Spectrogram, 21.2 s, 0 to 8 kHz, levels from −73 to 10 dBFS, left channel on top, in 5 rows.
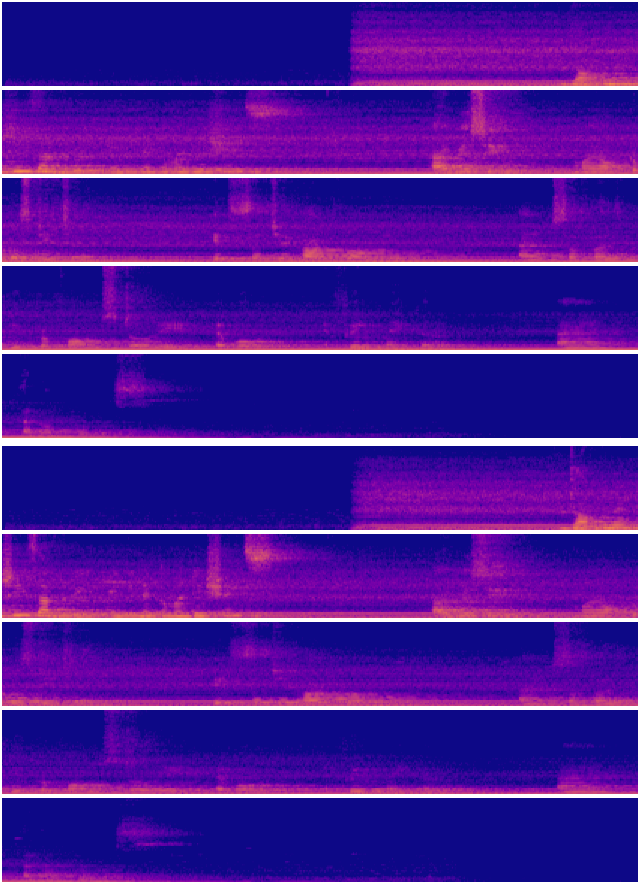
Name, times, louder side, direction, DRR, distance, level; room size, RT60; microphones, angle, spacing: sound 1, 2.3-17.5, left 3 dB, 60° left, 3.7 m, -33 dB
voice 1, 3.7-6.1, right 1 dB, 60° right, 4 dB, 1.5 m, -23 dB
voice 2, 7.1-7.8 8.0-9.2 9.9-11.3 11.9-14.5 14.9-15.7 16.4-16.8 17.1-17.9, left 1 dB, 45° left, 1 dB, 2.0 m, -32 dB
30.0 x 10.5 x 4.1 m, 2.7 s
head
